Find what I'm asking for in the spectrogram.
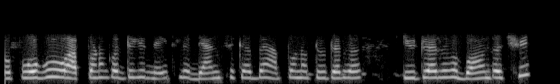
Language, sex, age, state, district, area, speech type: Odia, female, 18-30, Odisha, Kendrapara, urban, conversation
